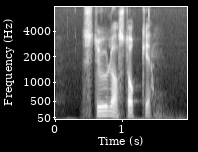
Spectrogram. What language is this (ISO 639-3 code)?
nor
